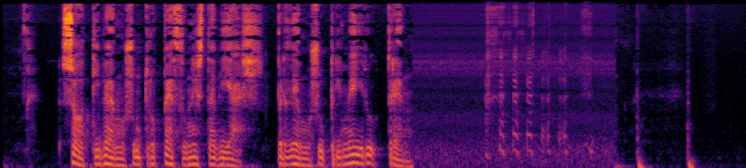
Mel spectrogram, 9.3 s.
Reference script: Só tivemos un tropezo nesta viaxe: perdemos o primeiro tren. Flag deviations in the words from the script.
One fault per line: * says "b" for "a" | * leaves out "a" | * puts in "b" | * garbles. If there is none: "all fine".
all fine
